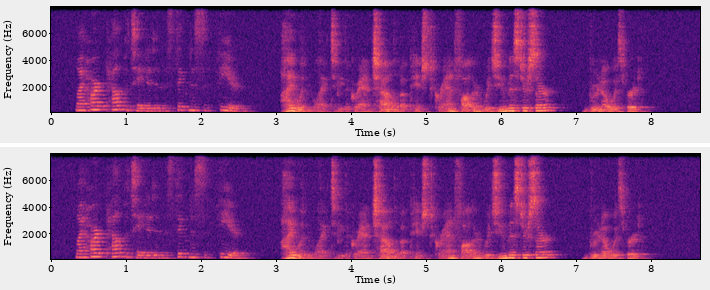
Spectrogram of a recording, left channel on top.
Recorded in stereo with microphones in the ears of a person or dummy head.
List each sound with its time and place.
0.3 s a woman speaking: 5° left (ahead or behind), 2.5 m
3.0 s a man speaking: 20° left (ahead or behind), 4.5 m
